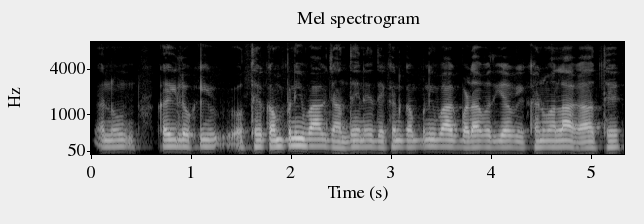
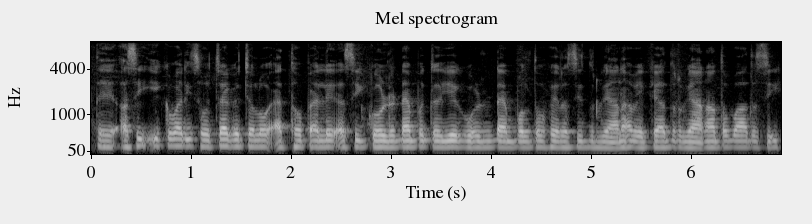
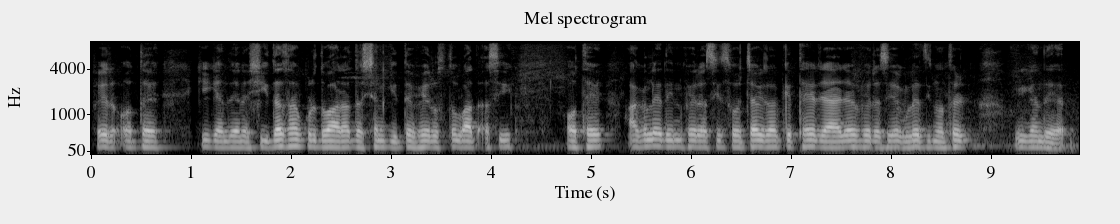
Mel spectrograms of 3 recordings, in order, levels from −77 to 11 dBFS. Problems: background sounds at intervals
